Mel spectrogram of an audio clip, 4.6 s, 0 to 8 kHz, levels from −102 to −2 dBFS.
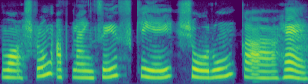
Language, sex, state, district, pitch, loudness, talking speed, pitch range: Hindi, female, Madhya Pradesh, Dhar, 260 Hz, -18 LUFS, 80 wpm, 245-280 Hz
